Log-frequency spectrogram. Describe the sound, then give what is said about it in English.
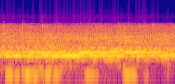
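A steam locomotive whistle blows one long, steady, loud tone throughout, over a broad hiss and a low, uneven rumbling chug underneath. No voices. “And a fella called Stevenson over in England or somewhere started pulling whole wagon trains with one of them steam dinguses. A locomotive, he called it.”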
